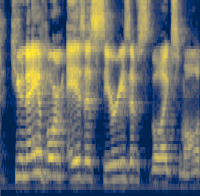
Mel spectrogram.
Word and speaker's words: cuneiform: So like it's cuneiform, okay?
